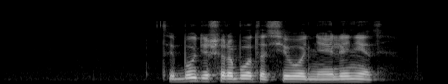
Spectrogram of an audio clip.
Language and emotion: Russian, angry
